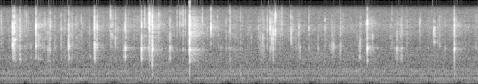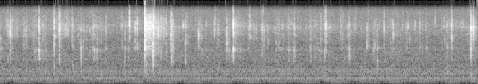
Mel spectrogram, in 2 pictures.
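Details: Crunching and gnawing of a dog chewing a treat in a small indoor room, sharp clicks scattered over a low steady hum, with no animal voice heard.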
